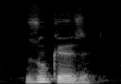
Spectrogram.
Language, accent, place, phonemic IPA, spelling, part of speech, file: French, France, Lyon, /zu.køz/, zoukeuse, noun, LL-Q150 (fra)-zoukeuse.wav
- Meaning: female equivalent of zoukeur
